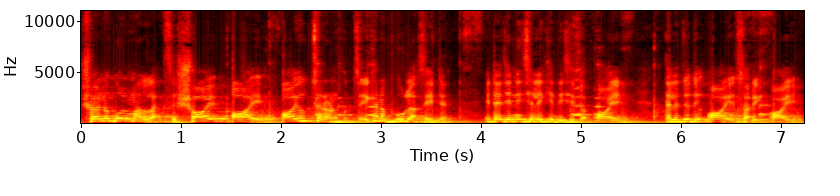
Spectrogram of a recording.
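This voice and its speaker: A male teacher, explaining grammar and repeating syllables slowly while quizzing his students. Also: sits high, darkish tone, echoey room, slight background noise, poor audio. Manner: repeats sounds slowly, asks students questions. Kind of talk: grammar lesson.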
